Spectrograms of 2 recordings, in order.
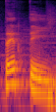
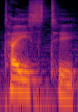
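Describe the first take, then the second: First: The s sound in the middle is dropped. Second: The s sound in the middle is clear. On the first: The speaker calls it wrong. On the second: The speaker calls it right.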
